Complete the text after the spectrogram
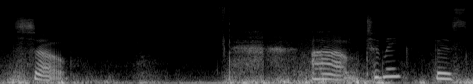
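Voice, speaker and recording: Soft-spoken whispering at a very slow pace over noticeable background noise. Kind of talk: casual talk to camera, stress-relief ASMR talk.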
